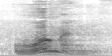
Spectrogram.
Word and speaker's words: woman: woman, Nghe lại nè.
